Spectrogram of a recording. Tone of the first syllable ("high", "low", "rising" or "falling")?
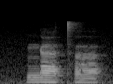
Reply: low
